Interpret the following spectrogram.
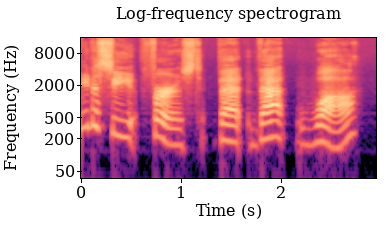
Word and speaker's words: は: I want you to see first that wa is wa, and it's not ha. So usually when we have ha in the middle of a sentence, particularly if it's in the topic particle slot, it would be pronounced wa.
